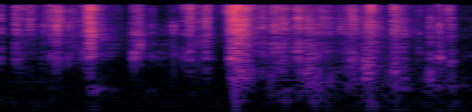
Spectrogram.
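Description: Foil trading-card pack wrapper being torn open and crinkled by hand: a run of sharp crackles, loudest about half a second and just over a second in.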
